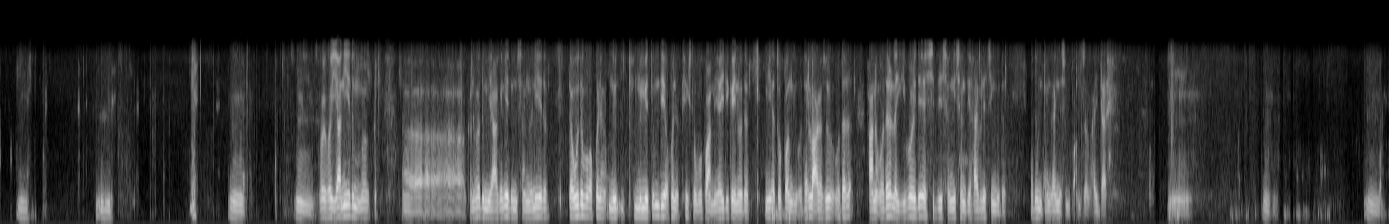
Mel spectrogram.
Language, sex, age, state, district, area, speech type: Manipuri, male, 60+, Manipur, Imphal East, rural, conversation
